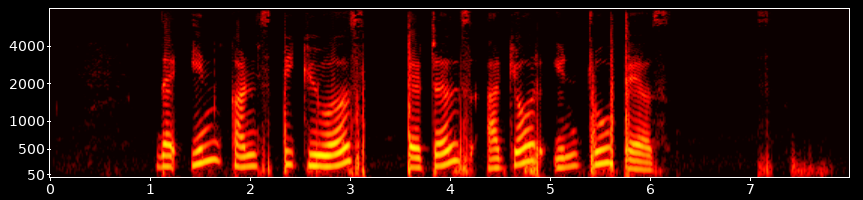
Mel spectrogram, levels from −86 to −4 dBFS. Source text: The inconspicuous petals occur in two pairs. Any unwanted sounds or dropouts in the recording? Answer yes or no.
yes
